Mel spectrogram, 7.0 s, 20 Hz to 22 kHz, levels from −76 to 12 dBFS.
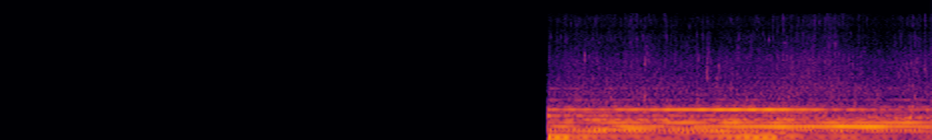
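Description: The input feed was already lost when the recording began, most likely a disconnected device, a broken link or a mute left engaged, while the recorder kept writing silence. The result is an audio dropout to silence running from the very start to 4.11 s: total silence with no room tone at all, after which the sound comes in abruptly mid-flow, with whatever preceded that point missing entirely.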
